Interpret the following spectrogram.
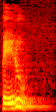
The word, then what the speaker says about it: Perú: Perú, mayor fuerza de voz en la última sílaba y como termina en U debe de tildarse.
